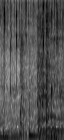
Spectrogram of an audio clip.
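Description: Green Pop Rocks candy crackling and popping inside a mouth, a close, busy fizz of tiny snaps over about a second, with no talking.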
